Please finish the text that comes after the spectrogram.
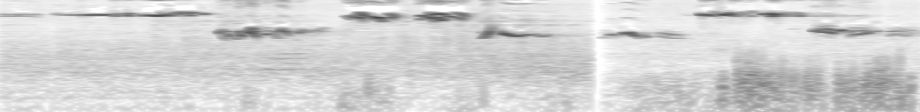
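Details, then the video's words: Robin singing across a field to another bird, which is heard in the background: thin, high, warbling phrases in a few brief bursts over nearly five seconds, with a low background rumble. "Singing Robins"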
